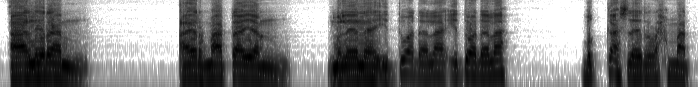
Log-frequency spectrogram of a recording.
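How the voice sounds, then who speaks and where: A religious teacher leads a study session. This man's voice sits a little high and is recorded dry and close. He says Arabic phrases slowly, then explains them at length. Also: no echo. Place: pesantren study hall.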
